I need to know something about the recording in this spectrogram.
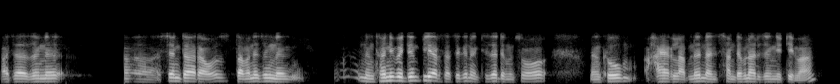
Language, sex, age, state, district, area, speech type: Bodo, male, 18-30, Assam, Baksa, urban, conversation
